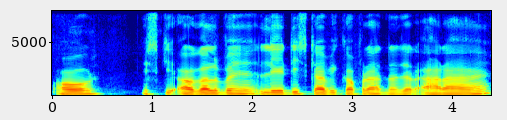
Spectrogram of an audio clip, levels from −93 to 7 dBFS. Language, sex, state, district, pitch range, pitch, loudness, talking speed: Hindi, male, Bihar, Patna, 145-155 Hz, 150 Hz, -17 LUFS, 165 wpm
